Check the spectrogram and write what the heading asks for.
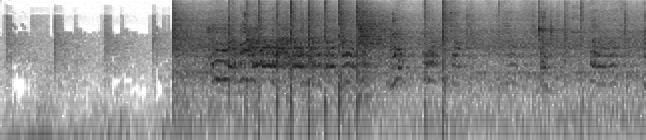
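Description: Heavy punching bag being kicked: a quick run of sharp smacks over a busy, noisy background, with high-pitched calls mixed in. It starts suddenly after about a second and a half of near quiet.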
